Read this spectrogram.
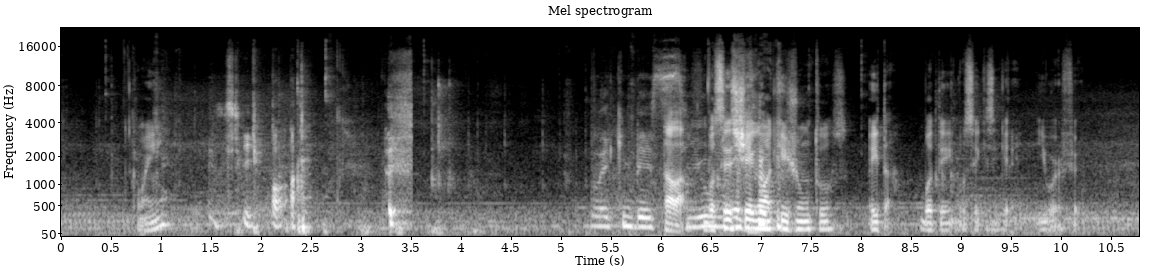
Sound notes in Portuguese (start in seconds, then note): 1.8 risos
